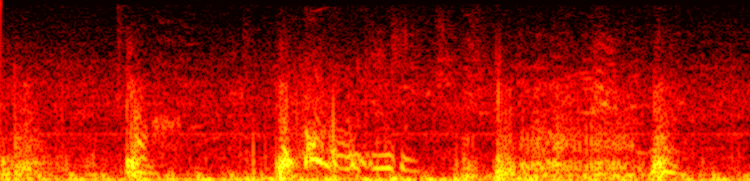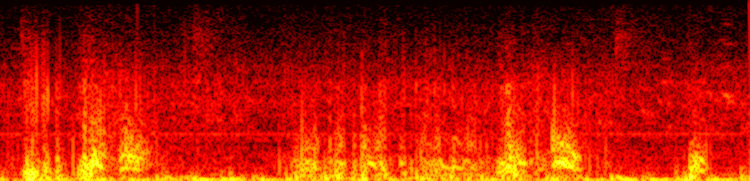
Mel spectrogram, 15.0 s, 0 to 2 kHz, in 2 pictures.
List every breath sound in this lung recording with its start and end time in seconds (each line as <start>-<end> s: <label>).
0.00-0.48 s: inhalation
0.00-0.48 s: crackles
1.20-1.64 s: exhalation
1.20-1.64 s: wheeze
2.67-4.18 s: inhalation
3.00-4.18 s: wheeze
4.91-6.90 s: exhalation
4.95-6.45 s: crackles
6.47-6.87 s: wheeze
7.67-8.62 s: crackles
8.67-9.07 s: wheeze
10.46-11.47 s: inhalation
10.46-11.47 s: crackles
11.49-12.47 s: crackles
11.50-12.51 s: exhalation
12.50-12.94 s: crackles
12.99-13.45 s: crackles
14.31-14.74 s: crackles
